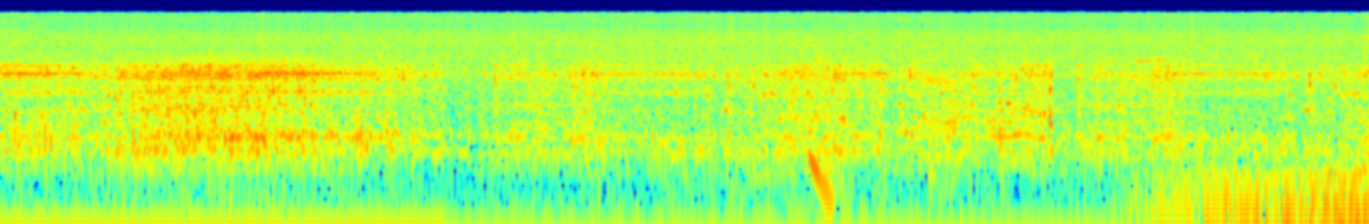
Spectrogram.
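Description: Water running and trickling steadily as a flood sound effect. A short falling tone comes about six seconds in, and a low rumble builds near the end.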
